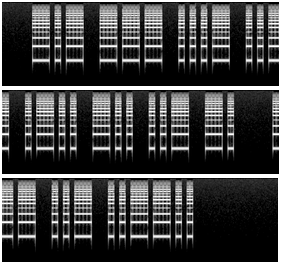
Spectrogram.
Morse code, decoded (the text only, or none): KOVULDUN MU?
